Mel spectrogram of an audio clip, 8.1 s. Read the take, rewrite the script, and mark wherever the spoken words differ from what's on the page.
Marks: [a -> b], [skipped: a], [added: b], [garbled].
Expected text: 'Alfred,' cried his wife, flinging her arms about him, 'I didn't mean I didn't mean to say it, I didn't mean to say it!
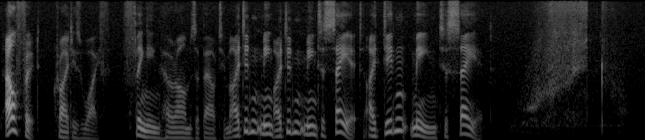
'Alfred,' cried his wife, flinging her arms about him, 'I didn't mean I didn't mean to say it, I didn't mean to say it!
